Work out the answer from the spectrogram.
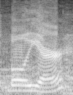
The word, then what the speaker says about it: Beaulieu: It's Beaulieu. Beaulieu? Yes. Even though there's no R in it, though, is there? But No, but R it's pronounced that way.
